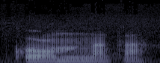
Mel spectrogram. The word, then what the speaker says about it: комната: Like komnata, a room, pronounced komnata.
